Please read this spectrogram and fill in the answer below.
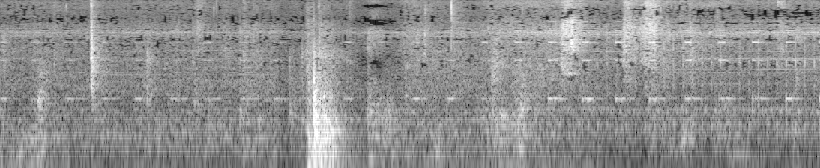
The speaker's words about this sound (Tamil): மரக்கதவு.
